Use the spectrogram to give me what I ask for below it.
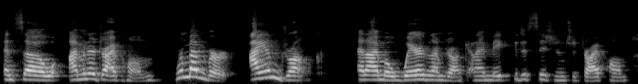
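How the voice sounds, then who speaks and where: A woman's voice: mid-range voice, fairly quick, a bit bright, highs cut off. A young woman hosting a podcast, telling a story in casual chat, swearing and laughing often. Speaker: podcast host.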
